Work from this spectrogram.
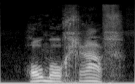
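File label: "homograaf", Dutch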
